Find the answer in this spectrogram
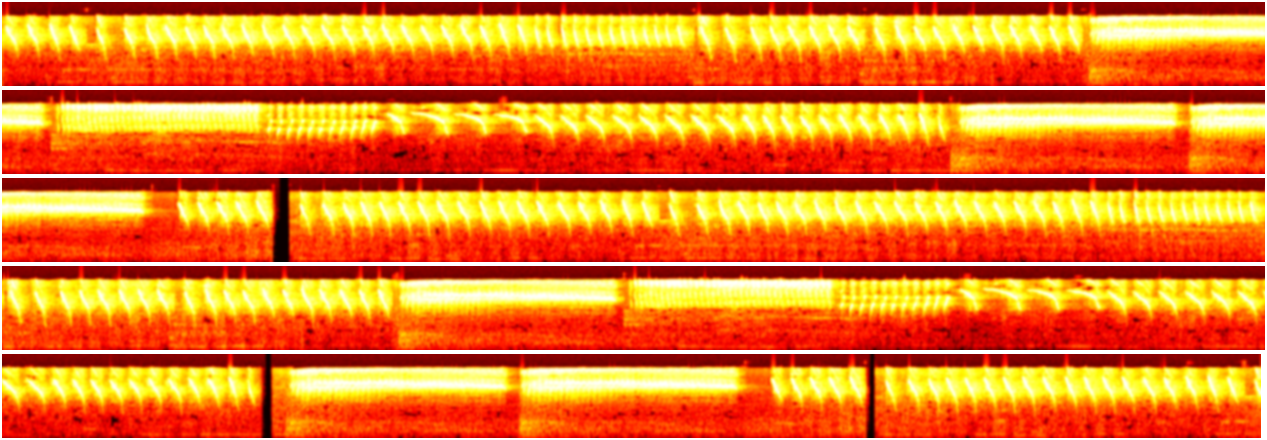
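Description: Streaked weaver (burung manyar) song: a fast, high-pitched chattering trill of rapid ticks in phrases, with a run of falling notes about eight seconds in and again near the end. The same sequence of phrases comes round again about every fifteen seconds.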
